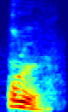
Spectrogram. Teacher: Huruf lam disukun, makhraj ada di ujung lidah menyentuh gusi atas. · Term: lam sukun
